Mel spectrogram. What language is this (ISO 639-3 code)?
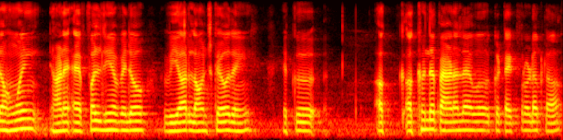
snd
